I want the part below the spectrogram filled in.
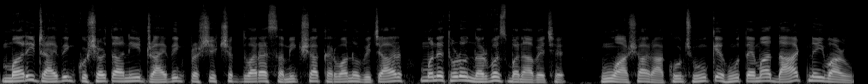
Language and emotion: Gujarati, fearful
